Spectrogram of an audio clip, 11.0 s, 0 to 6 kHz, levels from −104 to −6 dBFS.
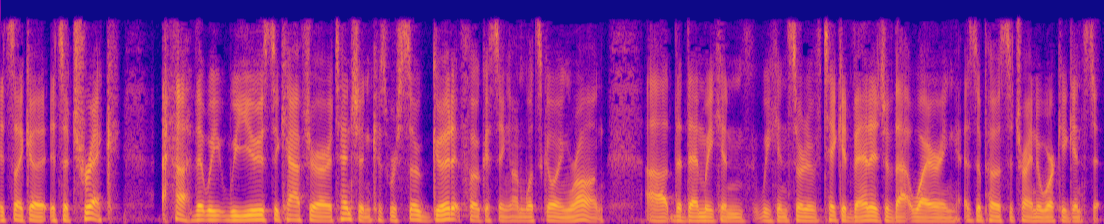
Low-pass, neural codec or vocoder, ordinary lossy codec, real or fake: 5.4 kHz; codec, 16 kHz, 0.9 kbps, LongCat-Audio-Codec; MP3, 48 kbps; fake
